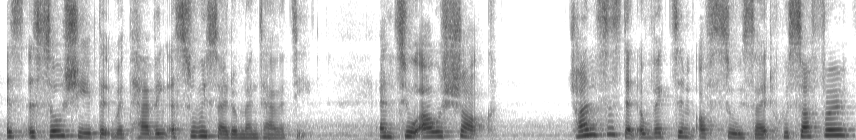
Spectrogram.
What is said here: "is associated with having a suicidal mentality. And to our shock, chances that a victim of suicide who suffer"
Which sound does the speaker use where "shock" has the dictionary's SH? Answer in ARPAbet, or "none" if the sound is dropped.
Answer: SH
